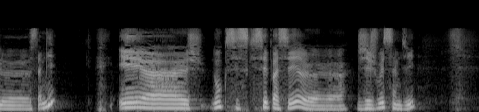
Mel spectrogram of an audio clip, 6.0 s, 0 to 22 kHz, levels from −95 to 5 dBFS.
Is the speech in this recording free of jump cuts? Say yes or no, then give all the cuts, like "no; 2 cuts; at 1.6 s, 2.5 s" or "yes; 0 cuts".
yes; 0 cuts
